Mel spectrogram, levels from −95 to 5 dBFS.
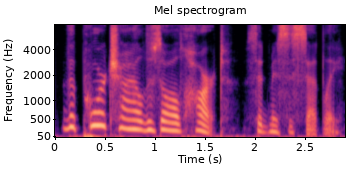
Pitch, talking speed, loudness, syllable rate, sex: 220 Hz, 185 wpm, -16 LUFS, 3.8 syllables/s, female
